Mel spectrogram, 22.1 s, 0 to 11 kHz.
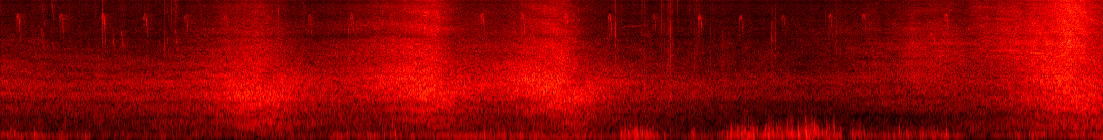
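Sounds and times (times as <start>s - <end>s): vehicles passing: 0.0s - 22.0s.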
